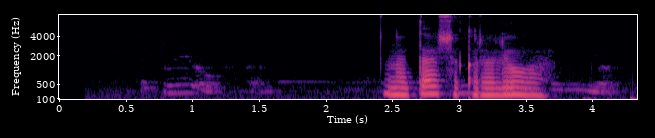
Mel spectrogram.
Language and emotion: Russian, neutral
